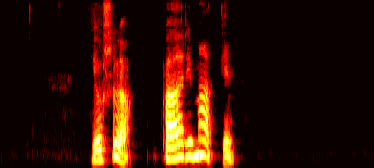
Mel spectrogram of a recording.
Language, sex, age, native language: Icelandic, female, 60-69, Icelandic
